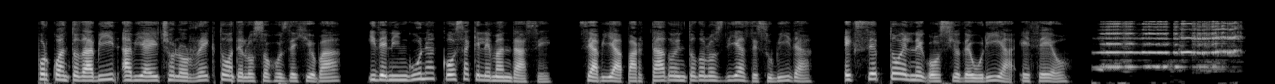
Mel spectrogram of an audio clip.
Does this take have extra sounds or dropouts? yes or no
yes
